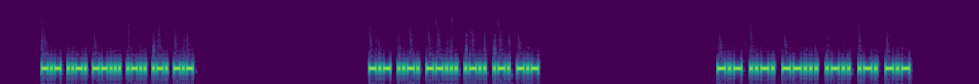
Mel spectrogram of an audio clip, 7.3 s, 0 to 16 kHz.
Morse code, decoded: KF7LRK KF7LRK KF7LRK

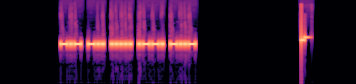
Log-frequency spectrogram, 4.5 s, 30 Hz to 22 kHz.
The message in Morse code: KD5PX

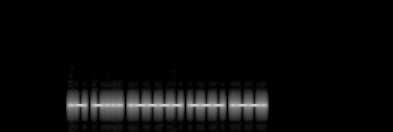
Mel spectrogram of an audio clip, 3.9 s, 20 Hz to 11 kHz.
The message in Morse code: AB1OP

